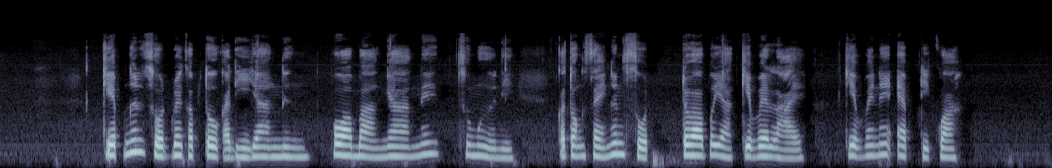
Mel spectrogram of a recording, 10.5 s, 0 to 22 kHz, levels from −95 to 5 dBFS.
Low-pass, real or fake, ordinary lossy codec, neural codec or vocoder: none; real; none; none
